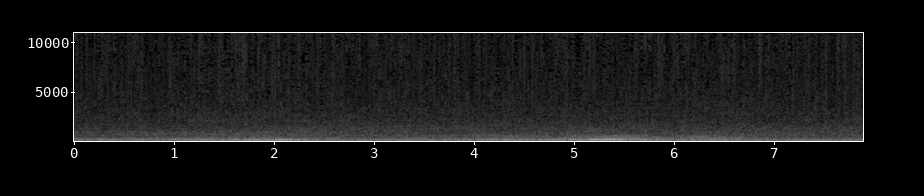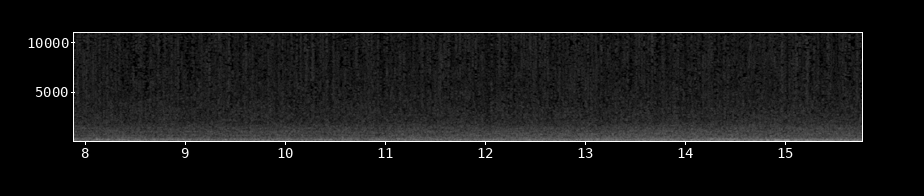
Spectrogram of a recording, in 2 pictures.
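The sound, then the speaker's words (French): A steady, low rumble of road traffic hums on without a break, with a faint engine drone rising slightly now and then. No one speaks. “Se laisser bercer, peut-être, même par le trafic.”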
